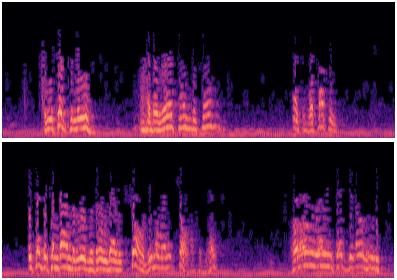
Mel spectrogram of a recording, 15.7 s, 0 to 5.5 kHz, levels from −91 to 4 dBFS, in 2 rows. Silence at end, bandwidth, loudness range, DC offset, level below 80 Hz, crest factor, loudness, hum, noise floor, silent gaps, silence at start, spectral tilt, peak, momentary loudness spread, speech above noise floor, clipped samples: 0.1 s; 2.5 kHz; 9 LU; under 0.1%; -42 dBFS; 16 dB; -21 LUFS; none; -42 dBFS; none; 0 s; -14.5 dB/octave; -6 dBFS; 23 LU; 22 dB; under 0.1%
